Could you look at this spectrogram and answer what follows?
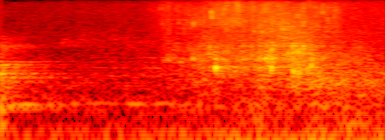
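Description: Plain water splashes into a cooking pot already holding coconut sugar for a syrup, a soft steady pour that grows louder and brighter toward the end.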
